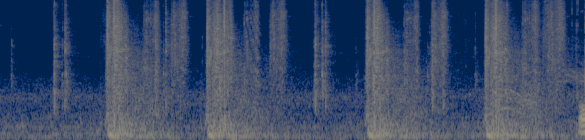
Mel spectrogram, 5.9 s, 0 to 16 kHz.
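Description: Gunfire in Modern Warfare 3 multiplayer: four or five sharp, loud reports spaced about a second apart, each followed by a short decaying tail, with faint clicks and softer thumps between them.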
